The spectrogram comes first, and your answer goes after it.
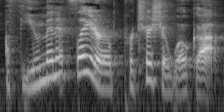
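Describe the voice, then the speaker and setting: A woman reading a picture book aloud to children, with expressive, sing-song storytelling. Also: mid-range voice, brisk. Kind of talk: read-aloud storybook narration.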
